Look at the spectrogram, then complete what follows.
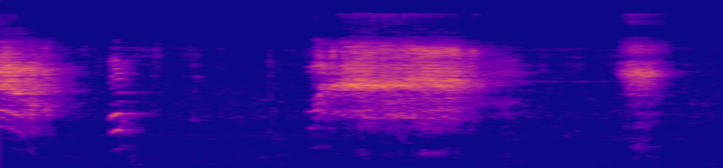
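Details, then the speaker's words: Newborn female baby just delivered by LSCS (caesarean), active and being cleaned of vernix: two long bursts of high-pitched crying with short gaps; a vigorous cry after birth, a normal sign of an active, breathing baby. "when the baby came the crying is very necessary because the babies stimulate his lungs the babies have crying if the baby's not crying it means the baby normality"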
